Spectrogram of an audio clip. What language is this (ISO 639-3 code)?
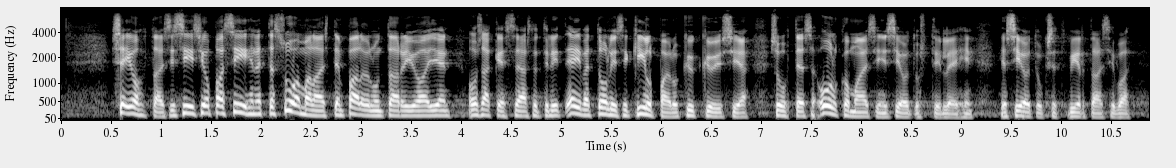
fin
